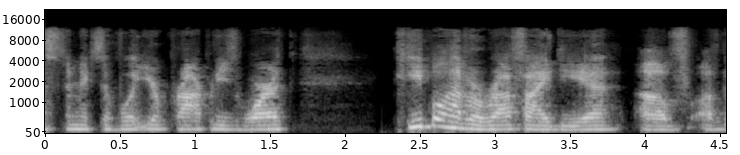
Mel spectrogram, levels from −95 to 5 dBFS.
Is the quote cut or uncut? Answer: uncut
